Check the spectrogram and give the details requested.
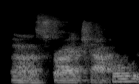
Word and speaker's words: Scry Chapel: Scry Chapel is how you pronounce the business name. It's a Belgian town of Scry, and there's a church there, so the name's inspired by that.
